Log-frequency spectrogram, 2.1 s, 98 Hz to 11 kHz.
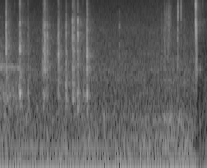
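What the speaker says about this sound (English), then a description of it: "I'm pushing the F keys now, F1, F2, F3" Computer keyboard F keys pressed one after another, a quick cluster of crisp clicks followed by a few more scattered taps, close and clear over a low steady hum.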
